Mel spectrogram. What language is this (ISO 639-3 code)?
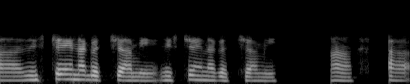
san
